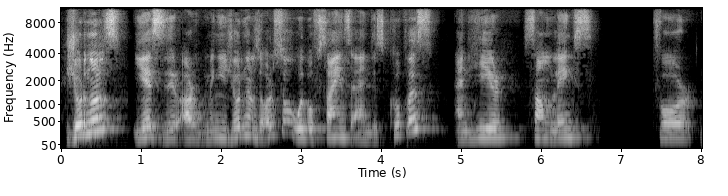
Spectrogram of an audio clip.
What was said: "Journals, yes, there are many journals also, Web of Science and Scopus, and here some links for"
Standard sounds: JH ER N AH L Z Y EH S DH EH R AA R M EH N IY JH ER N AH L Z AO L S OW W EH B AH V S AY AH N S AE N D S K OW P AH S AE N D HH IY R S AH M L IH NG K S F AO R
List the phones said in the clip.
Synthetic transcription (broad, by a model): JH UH N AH L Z Y EH S DH EH R AA R M EH N IY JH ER N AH L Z AO L S OW W EH B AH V S AY AH N S AE N D S K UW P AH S AE N D HH IY R S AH M L IH NG K S F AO R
